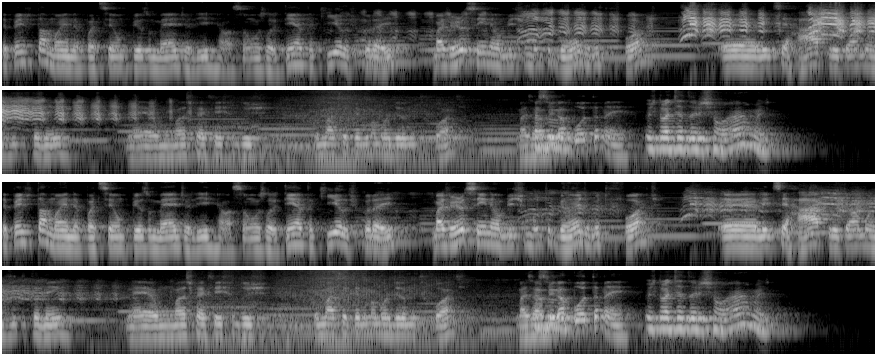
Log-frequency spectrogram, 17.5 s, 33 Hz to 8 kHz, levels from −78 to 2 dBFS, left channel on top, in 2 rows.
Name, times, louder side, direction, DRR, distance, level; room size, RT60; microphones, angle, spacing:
voice 1, 0.0-4.0 4.3-6.6 7.2-9.5 10.0-11.4 11.9-13.4 13.9-15.0, right 3 dB, 25° right, 0.4 m, -28 dB
sound 1, 3.3-8.7 9.2-14.1, left 1 dB, 80° left, 2.3 m, -42 dB
Laughter, 3.6-4.8 5.2-6.5 6.8-7.8 8.0-10.6, left 11 dB, 65° left, 0.4 m, -29 dB
Motorcycle / Engine, 8.8-15.9, right 2 dB, 60° right, 1.3 m, -43 dB
voice 2, 14.1-14.5 15.2-16.4, equal, ahead, 0.7 m, -26 dB
7.7 x 5.5 x 6.5 m
head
